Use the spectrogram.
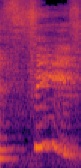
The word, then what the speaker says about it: thief: はい、 thief っていうのはこう th 発音ですね。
